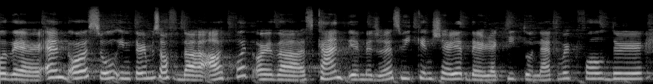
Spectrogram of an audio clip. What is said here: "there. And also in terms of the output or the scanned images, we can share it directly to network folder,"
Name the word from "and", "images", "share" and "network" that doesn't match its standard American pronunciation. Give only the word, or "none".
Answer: images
